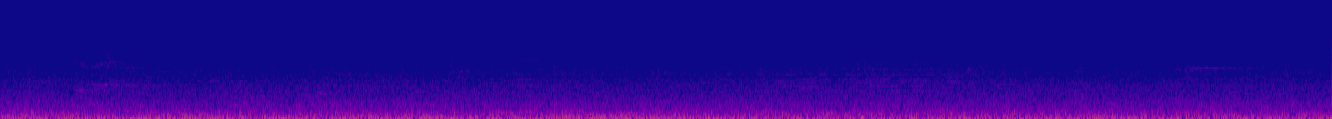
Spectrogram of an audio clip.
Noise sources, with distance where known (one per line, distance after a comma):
car horn, far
